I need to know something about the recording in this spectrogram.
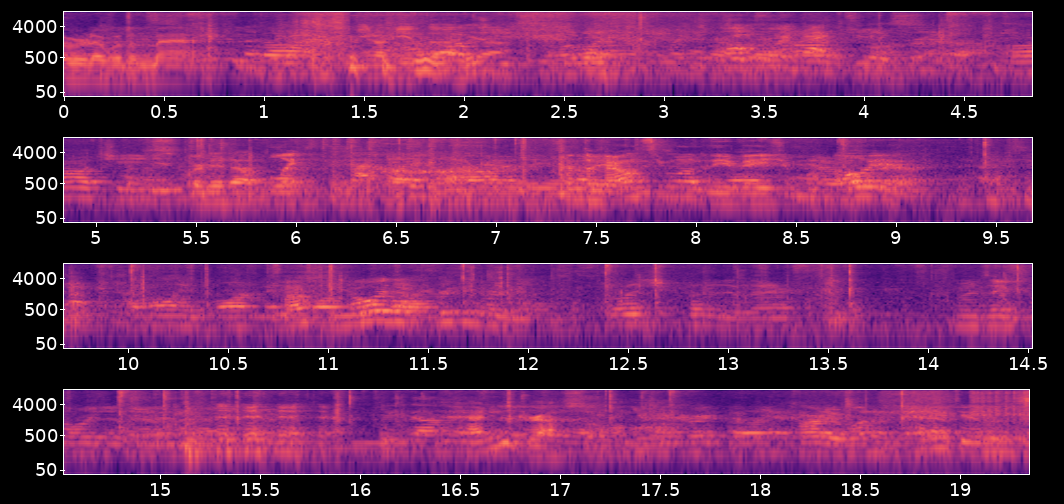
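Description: A young man talks steadily and calmly close by.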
